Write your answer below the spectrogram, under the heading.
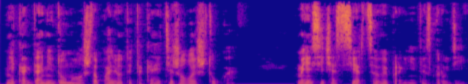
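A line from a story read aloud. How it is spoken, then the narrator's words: Exhausted, panting mutter. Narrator (Russian): дракониха выдохлась и, тяжело дыша, пробормотала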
